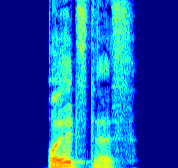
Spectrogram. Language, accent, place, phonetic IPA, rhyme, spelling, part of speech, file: German, Germany, Berlin, [ˈɔlstəs], -ɔlstəs, ollstes, adjective, De-ollstes.ogg
- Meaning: strong/mixed nominative/accusative neuter singular superlative degree of oll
